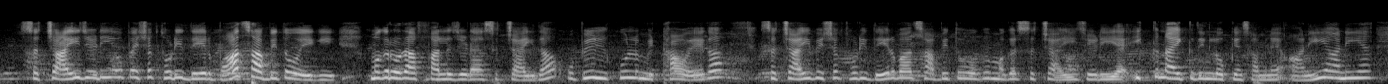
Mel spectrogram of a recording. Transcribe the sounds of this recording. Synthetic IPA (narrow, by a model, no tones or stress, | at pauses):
sətːʃaːiːd͡ʒeːɽiːɛːoːpeːʃək̚t̪ʰoːɽiːd̪eːɾbaːd̪saːbɪt̪ɦoːeːɡiː | məɡəɾoːɾaːpʰəld͡ʒeːɽaːɦɛːsətːʃaːiːd̪aːʔoːbɪlkʊlmɪʈʰaːɦoːeːɡaː | sətːʃaːiːbeːʃək̚t̪ʰoːɽiːd̪eːɾbaːd̪saːbɪt̪ɦoːɡiːməɡəɾsətːt͡ʃaːiːd͡ʒeːɽiːɛ̰ːʔɪknãːɪkd̪ɪnloːkẽːsaːmnẽːʔaːniːaːniːɛː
